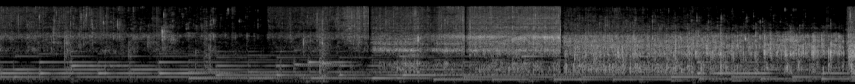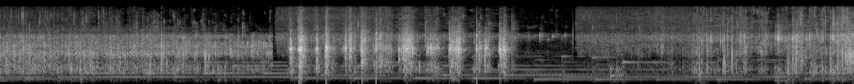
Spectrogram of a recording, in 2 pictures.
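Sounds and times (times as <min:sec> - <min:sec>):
potato slices sizzling in oil: 0:00.0 - 0:17.0
soft background music: 0:00.0 - 0:17.0.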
